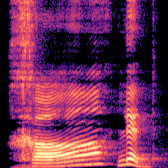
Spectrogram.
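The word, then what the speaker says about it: خالد: We have the la with a kasra, so it's actually li, and then the da with no vowel, so it's lid, khalid, Khalid.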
